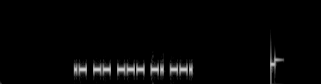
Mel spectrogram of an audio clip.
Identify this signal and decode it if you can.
Morse code, heard as a keyed tone, about 53 wpm, 700 Hz. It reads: AMONG
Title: Sentences from Top 500 Words - New Word Drill - 50wpm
